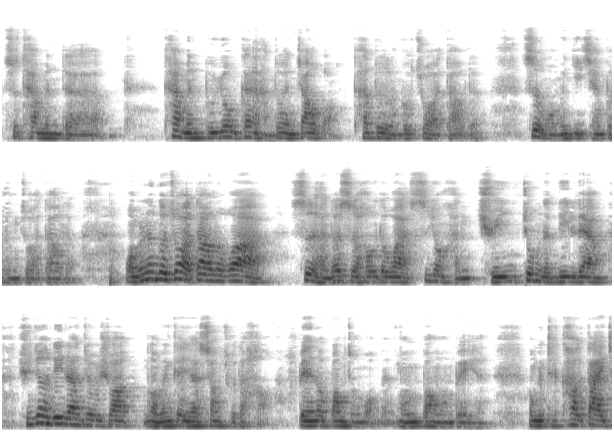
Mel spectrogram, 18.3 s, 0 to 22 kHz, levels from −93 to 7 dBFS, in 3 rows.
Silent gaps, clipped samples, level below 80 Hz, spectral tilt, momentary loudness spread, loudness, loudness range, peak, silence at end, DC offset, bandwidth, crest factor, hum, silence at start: none; under 0.1%; -70 dBFS; -7.5 dB/octave; 15 LU; -25 LUFS; 6 LU; -8 dBFS; 0 s; under 0.1%; 10 kHz; 18 dB; none; 0.05 s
